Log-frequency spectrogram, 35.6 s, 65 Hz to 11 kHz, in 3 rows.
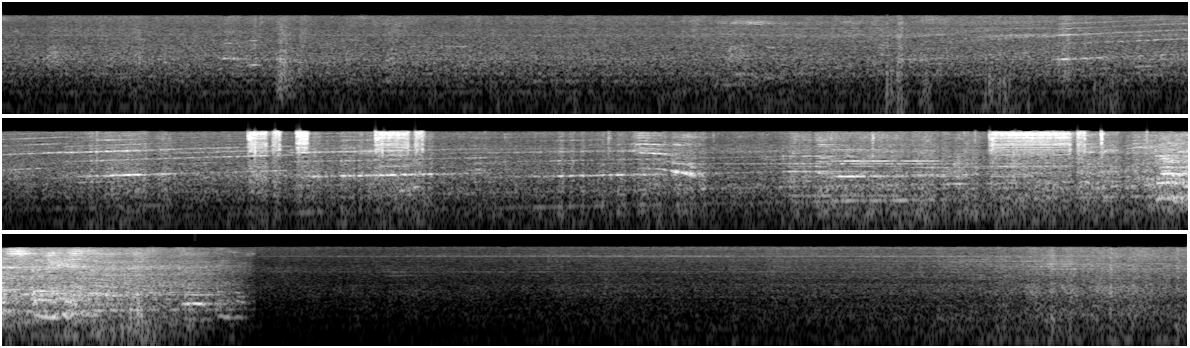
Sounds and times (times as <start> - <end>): Speech: 18.2 - 19.0, 23.3 - 24.7.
